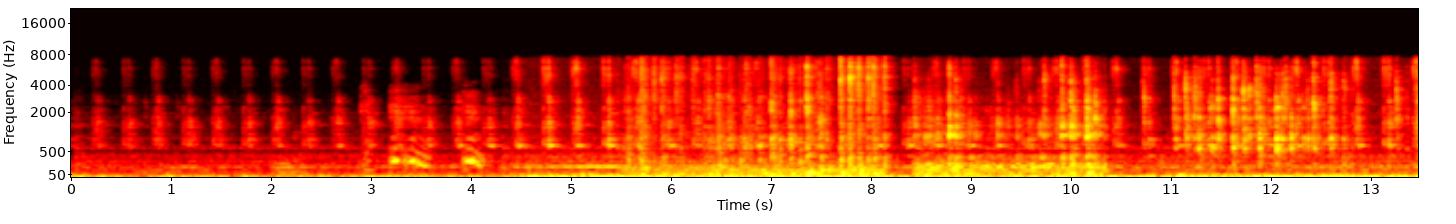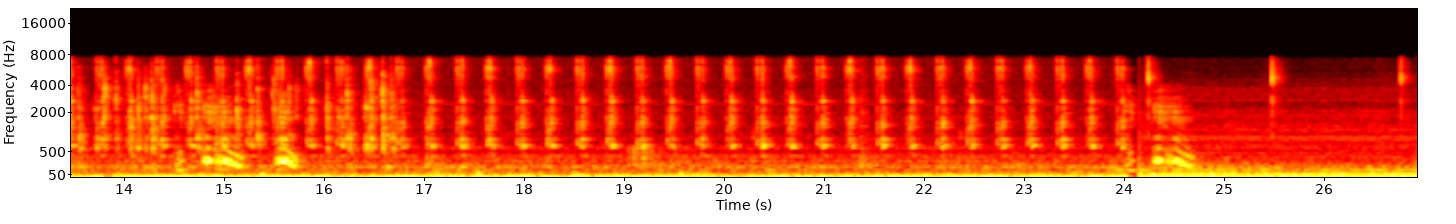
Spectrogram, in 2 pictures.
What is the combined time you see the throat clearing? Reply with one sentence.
You can hear the throat clearing for 3 seconds altogether.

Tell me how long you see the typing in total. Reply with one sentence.
You can hear the typing for 11 seconds altogether.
